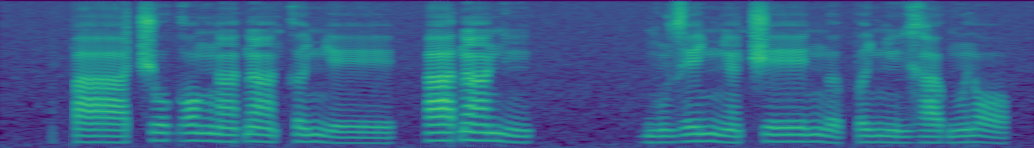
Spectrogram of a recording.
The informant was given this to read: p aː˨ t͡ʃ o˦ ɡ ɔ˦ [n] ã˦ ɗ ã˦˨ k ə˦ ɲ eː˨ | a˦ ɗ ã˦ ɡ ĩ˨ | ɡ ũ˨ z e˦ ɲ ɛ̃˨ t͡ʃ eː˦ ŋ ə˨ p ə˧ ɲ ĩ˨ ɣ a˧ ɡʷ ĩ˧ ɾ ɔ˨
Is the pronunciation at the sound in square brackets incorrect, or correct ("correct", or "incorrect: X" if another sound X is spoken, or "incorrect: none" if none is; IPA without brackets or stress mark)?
incorrect: ŋ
